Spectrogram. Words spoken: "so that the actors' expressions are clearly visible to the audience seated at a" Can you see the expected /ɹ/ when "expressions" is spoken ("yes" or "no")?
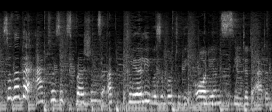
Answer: yes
